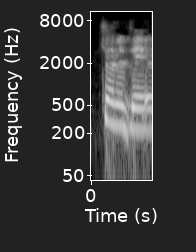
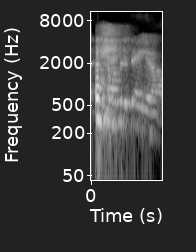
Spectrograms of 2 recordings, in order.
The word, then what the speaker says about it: Tonedo: So, for those who are just joining, today we are talking to the beautiful Latoya Tonedo. Did I pronounce it right? Tonedo, yeah. Tonedo.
